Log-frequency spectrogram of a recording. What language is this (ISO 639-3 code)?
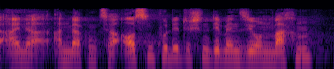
deu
